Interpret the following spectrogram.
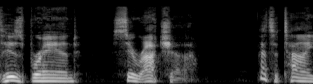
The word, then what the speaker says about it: Sriracha: between bangkok and pattaya it's more correct to call it siracha but the locals who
